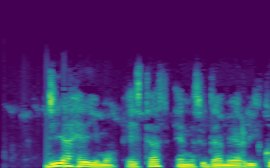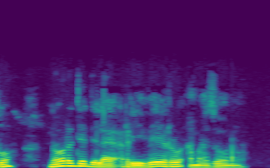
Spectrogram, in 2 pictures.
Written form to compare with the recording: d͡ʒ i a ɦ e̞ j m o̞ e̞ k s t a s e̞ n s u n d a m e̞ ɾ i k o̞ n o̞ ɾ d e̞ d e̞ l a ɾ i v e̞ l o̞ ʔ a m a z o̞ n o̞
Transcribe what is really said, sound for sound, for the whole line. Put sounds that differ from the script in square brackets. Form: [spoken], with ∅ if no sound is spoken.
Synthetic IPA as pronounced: d͡ʒ i a ɦ e̞ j m o̞ e̞ [∅] s t a s e̞ n s u [∅] d a m e̞ ɾ i k o̞ n o̞ ɾ d e̞ d e̞ l a ɾ i v e̞ [ɾ] o̞ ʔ a m a z o̞ n o̞

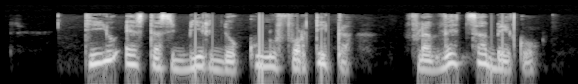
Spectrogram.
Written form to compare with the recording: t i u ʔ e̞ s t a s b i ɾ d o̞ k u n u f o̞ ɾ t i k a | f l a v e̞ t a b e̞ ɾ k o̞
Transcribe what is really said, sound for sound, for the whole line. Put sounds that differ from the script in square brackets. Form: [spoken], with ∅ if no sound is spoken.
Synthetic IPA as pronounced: t i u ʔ e̞ s t a s b i ɾ d o̞ k u n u f o̞ ɾ t i k a | f l a v e̞ [t͡s] a b e̞ [∅] k o̞

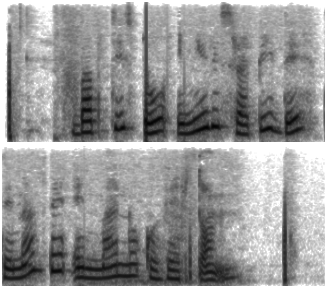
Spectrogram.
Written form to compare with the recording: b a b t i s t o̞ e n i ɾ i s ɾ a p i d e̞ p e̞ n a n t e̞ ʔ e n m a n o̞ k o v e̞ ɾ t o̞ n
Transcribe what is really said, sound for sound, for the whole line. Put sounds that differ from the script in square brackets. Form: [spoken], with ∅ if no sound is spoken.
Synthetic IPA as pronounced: b a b t i s t o̞ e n i ɾ i s ɾ a p i d e̞ [t] e̞ n a n t e̞ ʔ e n m a n o̞ k o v e̞ ɾ t o̞ n

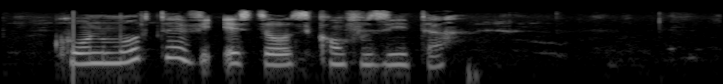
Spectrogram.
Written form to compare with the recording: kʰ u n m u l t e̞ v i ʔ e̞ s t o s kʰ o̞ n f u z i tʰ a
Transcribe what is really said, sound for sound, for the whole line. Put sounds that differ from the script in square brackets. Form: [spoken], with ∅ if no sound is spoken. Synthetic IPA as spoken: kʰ u n m u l t e̞ v i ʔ e̞ s t o s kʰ o̞ n f u z i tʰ a

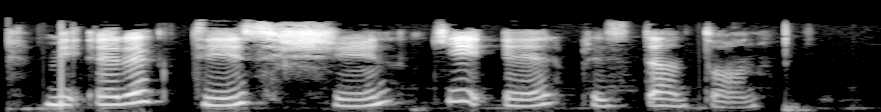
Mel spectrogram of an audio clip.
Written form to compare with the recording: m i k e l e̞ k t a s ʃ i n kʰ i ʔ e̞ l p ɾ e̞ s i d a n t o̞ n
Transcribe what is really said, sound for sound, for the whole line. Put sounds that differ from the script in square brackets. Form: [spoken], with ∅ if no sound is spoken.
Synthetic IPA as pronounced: m i [ʔ] e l e̞ k t [i] s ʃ i n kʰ i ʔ e̞ l p ɾ e̞ [z] i d a n t o̞ n

